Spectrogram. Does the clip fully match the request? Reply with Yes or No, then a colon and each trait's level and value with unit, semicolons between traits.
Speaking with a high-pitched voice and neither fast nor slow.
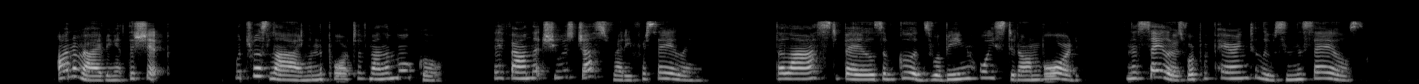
Yes: very high, 255 Hz; average, 175 wpm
